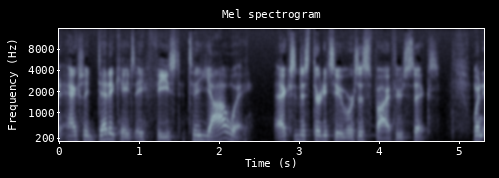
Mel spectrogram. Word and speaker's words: Yahweh: is intentionally replaced in the tetragrammaton yode vave or as we often pronounce it yahweh anyone can look into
